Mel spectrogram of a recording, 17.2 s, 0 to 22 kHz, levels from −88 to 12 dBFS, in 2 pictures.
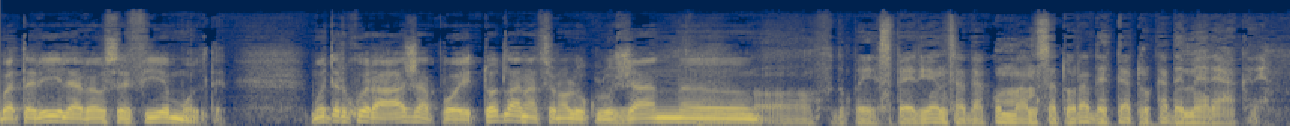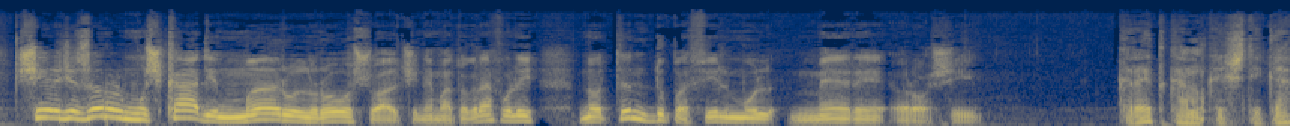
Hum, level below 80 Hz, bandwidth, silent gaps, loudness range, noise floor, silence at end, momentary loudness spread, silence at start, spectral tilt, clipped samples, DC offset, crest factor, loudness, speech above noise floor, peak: none; -34 dBFS; 15 kHz; none; 6 LU; -55 dBFS; 0 s; 13 LU; 0 s; -6 dB/octave; under 0.1%; under 0.1%; 12 dB; -14 LUFS; 42 dB; 0 dBFS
